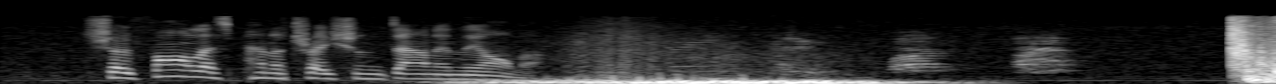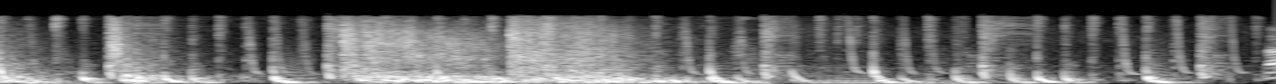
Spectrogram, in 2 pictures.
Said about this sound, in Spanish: se detonará el explosivo de alta potencia y las dos chapas se separarán. El proyectil tiene que abrirse paso entre ellas y el explosivo de alta potencia se lo impedirá y esperamos que se observe una penetración menor en el blindaje.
